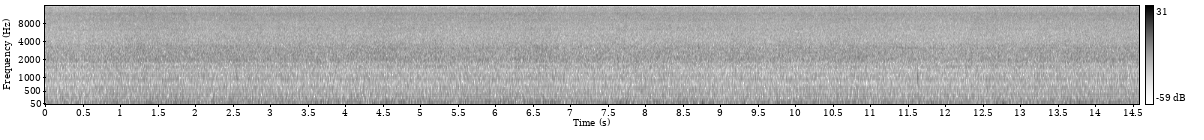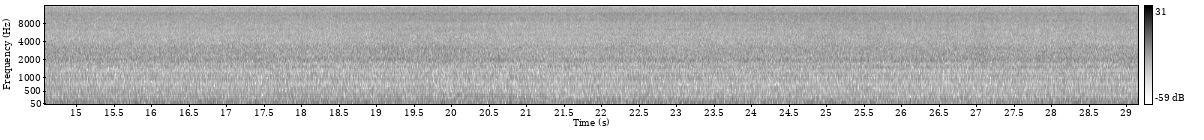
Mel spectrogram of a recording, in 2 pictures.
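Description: Steady road and engine noise inside a Volkswagen Eurovan's cabin while it cruises along a highway: a low, even tyre and road rumble with a faint steady hum over it.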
